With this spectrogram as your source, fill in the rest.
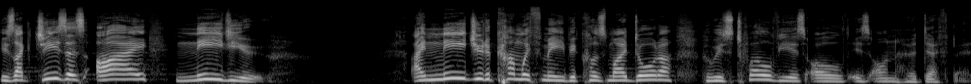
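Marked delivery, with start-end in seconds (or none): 0.3-6.7 put-on begging, pleading voice. Retelling a father begging Jesus to come: imitating Jairus pleading. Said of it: "he starts pleading with Jesus".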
